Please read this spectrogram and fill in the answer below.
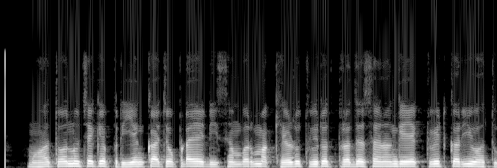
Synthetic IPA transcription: məɦət̪ʋənũt͡ʃʰekepɾijəŋkat͡ʃɔpɽaeɖisembəɾmãkʰeɽut̪ʋiɾod̪̚ʱpɾəd̪əɾʃənəŋɡeːk̚ʈʋiʈkəɾjũɦət̪ũ

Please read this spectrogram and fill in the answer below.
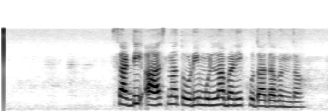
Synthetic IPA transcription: saːɖiːʔaːsnãːt̪oːɽiːmʊlnãːbəɳiːkʰʊd̪aːd̪aːbənd̪aː

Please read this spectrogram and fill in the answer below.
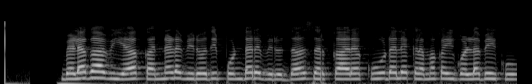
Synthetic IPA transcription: bɛɭɐɡaːʋijɐkɐnːɐɽɐʋiɾo̞ːd̪ʱipuɳɖɐɾɐʋiɾud̪ʱːɐsɐɾkaːɾɐkuːɽɐle̞kɾɐmɐkɐjɡɔɭːɐbeːku

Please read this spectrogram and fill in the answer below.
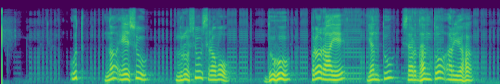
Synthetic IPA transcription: ut̪ | nɐeːʃu | nɾuʃuʃɾɐʋoː | d̪ʱuɦupɾɐɾaːjeːjɐnt̪usɐɾd̪ʱɐnt̪oːʔɐɾjɐɦɐ̆

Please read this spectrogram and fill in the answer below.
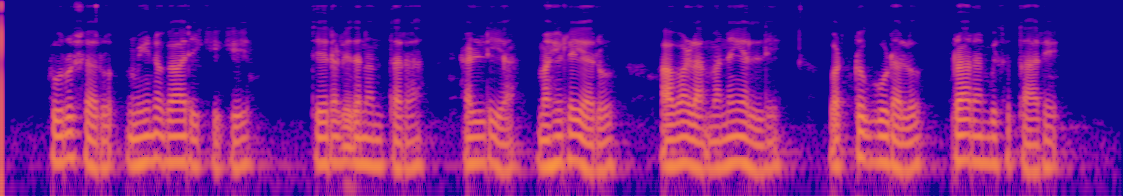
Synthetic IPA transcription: puɾuʂɐɾumiːnuɡaːɾikeɡe̞ | t̪eːɾɐɭḭd̪ɐnɐnt̪ɐɾɐ | hɐɭːijɐmɐɦiɭɛjɐɾu | ɐ̰ʋɐɭɐmɐnɛjɐlːi | ʔo̰ʈːuɡuːɽɐlupɾaːɾɐmbʱisut̪ːaːɾe̞

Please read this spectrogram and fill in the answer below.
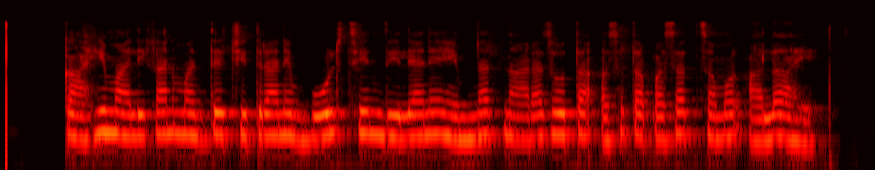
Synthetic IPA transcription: kaɦiːmalikamːəd̪ʱːjet͡ɕit̪ɾanebolt͡ɕiːnd̪iljaneɦimnat̪naɾad͡zɦot̪aʔəsəːt̪əpasat̪səmoɾaləaɦe

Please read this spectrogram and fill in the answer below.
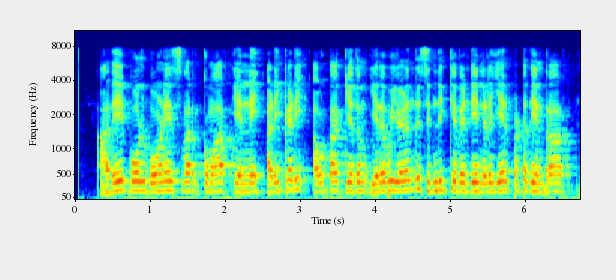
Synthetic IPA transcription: ʔɐ̰ðeːpoːlboːneːsʋɐɾkʊmaːɾɛnːɐɪʔɐɽɪkːɐɽiɐʋɯʈːaːkːɪjɐðɯmɪɾɐʋɯɛɻɐnd̪ɯsɪnd̪ɪkːɐʋeːɳɖɪjɐnɪlɐɪeːɾpɐʈːɐðɯɛndraːɾ

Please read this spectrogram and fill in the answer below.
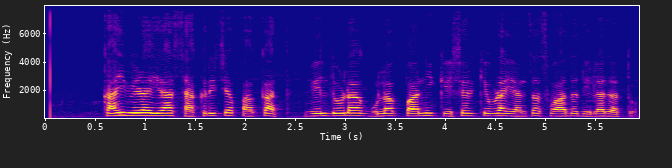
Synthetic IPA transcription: kaɦiːʋeɭajasakɾet͡ɕjapakat̪ʋeld̪oɽaɡulab̚paɽ̃iːkeɕəɾkeʋɭajant͡sasʋad̪ʱd̪ilad͡zat̪o̰

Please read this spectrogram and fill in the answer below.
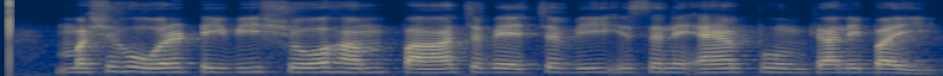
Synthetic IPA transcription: məʃɦuːɾʈiːʋiːʃoːɦəmpãːt͡ʃʋeːt͡ʃʋiːɪsnẽːʔɛɦəmpuːmkaːnibaːiː

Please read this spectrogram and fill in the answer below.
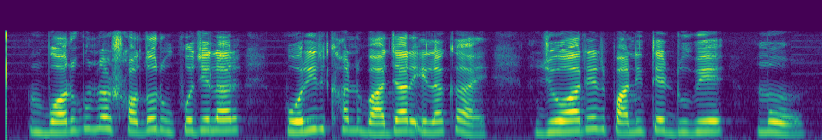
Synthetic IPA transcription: bɔɾɡunoʃɔd̪oɾupod͡ʑelaɾ | poɾiɾkʰanbad͡ʑaɾelakae | d͡ʑoaɾeɾpanit̪eɖube | mo

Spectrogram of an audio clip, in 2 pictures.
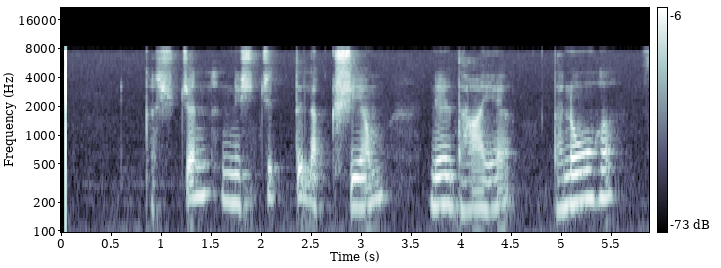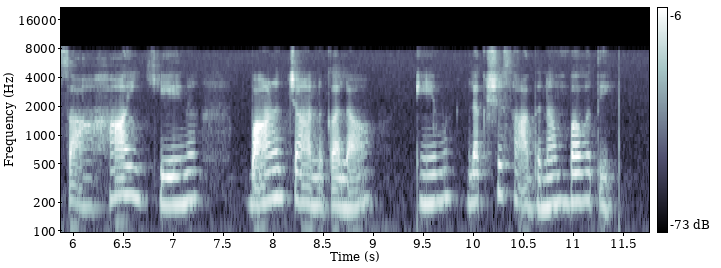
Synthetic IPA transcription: kɐʃt͡ʃɐnniʃt͡ʃit̪ːlɐkʂɐjɐm | niɾd̪ʱa̰ːjɐd̪̥ʱɐnoːɦɐ | sa̰ːhaːjeːn | ba̰ːɳɐt͡ʃaːnkɐla̰ː | eːmlɐkʂɐsa̰ːd̪ʱɐnɐmbʱɐʋɐt̪i

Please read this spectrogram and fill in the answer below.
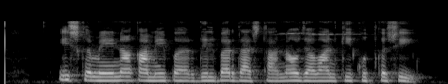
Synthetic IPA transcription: ɪʃkmẽnaːkaːmipɐɾd̪ɪlbəɾd̪aːʃt̪ʰanɔːd͡ʒəʋaːnkixʊd̪kəʃiː

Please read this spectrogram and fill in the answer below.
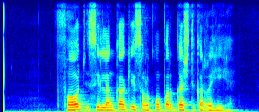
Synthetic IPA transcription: fɔːd͡ʒsɾiːlə̃ŋkakesɐɭkõpɐɾɡəʃt̪kɐɾːɐɦiɦɛː

